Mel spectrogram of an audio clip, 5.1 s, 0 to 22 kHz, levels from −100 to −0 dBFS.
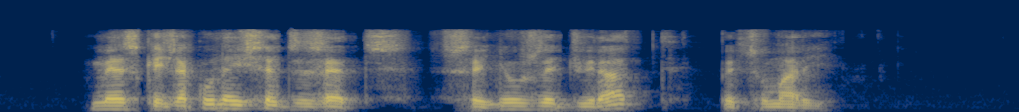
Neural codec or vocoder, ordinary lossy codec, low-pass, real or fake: vocoder, 44.1 kHz, 128 mel bands, Pupu-Vocoder; AAC, 32 kbps; 7.2 kHz; fake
